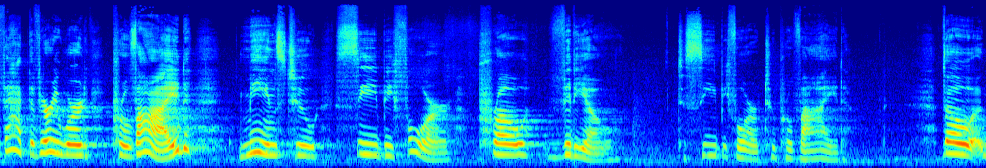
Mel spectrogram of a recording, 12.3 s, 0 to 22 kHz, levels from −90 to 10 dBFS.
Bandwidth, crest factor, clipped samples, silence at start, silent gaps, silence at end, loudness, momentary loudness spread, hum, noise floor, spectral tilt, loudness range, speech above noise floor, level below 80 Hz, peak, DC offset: 19 kHz; 18 dB; under 0.1%; 0.05 s; none; 0 s; -23 LUFS; 20 LU; none; -59 dBFS; -3.5 dB/octave; 13 LU; 36 dB; -74 dBFS; -6 dBFS; under 0.1%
